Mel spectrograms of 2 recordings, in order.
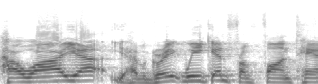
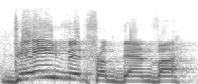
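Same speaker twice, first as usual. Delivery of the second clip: usual speaking voice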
